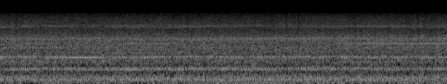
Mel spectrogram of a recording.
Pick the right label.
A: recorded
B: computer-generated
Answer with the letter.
A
